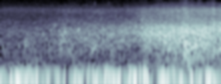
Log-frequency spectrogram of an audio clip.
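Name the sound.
ocean waves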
